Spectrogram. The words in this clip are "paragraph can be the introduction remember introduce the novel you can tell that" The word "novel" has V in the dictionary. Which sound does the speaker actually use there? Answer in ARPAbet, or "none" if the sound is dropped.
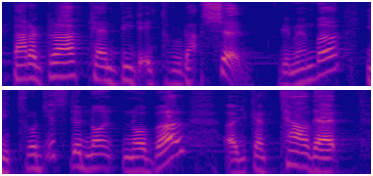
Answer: B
